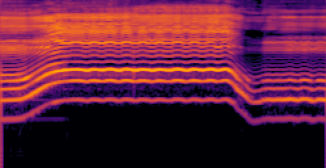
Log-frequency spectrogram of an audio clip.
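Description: A man singing one sustained vowel as a vocal interval exercise: the note slides smoothly up an octave about half a second in, is held with a light vibrato, then slides back down to the starting note about three seconds in.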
